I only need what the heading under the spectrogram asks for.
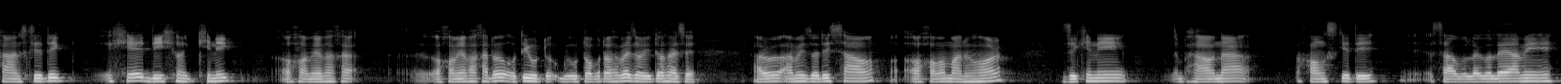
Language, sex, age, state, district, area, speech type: Assamese, male, 18-30, Assam, Majuli, urban, spontaneous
